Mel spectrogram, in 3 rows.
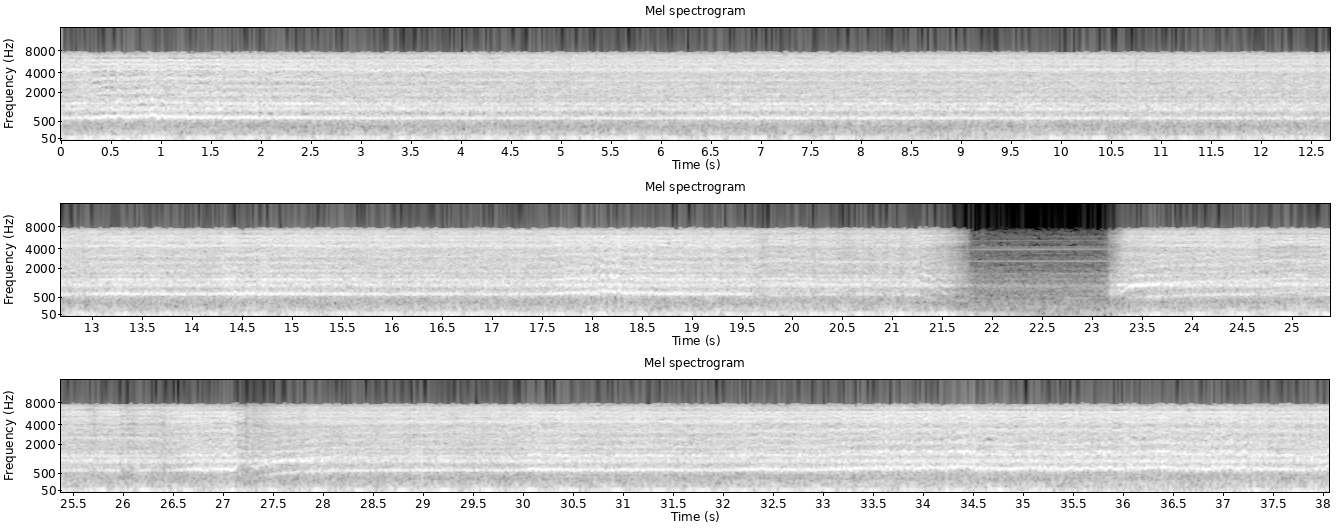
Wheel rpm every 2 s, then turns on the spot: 160, 160, 160, 160, 160, 160, 160, 160, 160, 160, 120, 40, 160, 150, 160, 160, 160, 160, 160.
none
